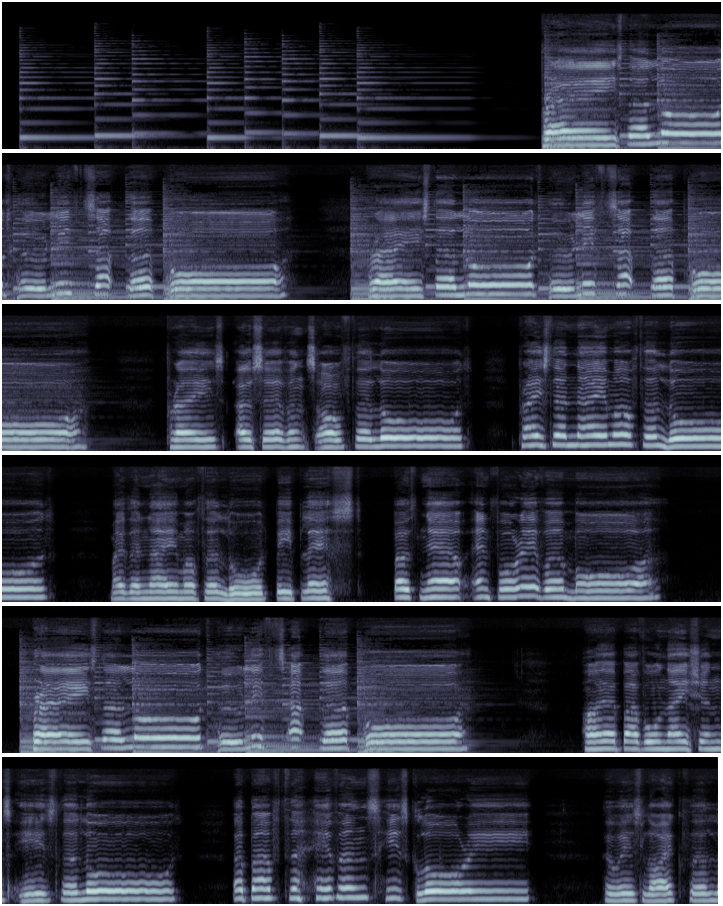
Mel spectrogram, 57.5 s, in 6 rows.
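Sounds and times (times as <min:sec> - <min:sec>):
psalm in C sung by voice: 0:07.2 - 0:13.6, 0:14.2 - 0:20.6, 0:21.4 - 0:25.4, 0:26.0 - 0:29.5, 0:30.2 - 0:37.6, 0:38.6 - 0:44.9, 0:46.1 - 0:50.3, 0:51.0 - 0:55.0, 0:56.0 - 0:57.4.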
